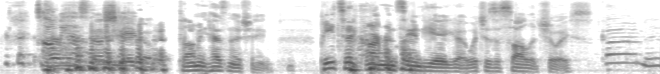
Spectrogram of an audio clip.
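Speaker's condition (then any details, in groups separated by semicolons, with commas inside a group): No condition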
